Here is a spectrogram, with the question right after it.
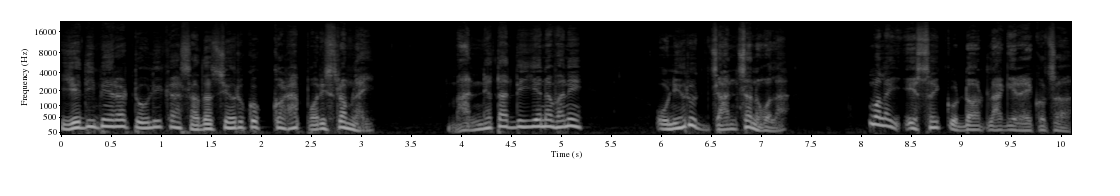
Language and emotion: Nepali, fearful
